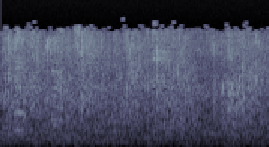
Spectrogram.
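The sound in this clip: Audience applause breaks out for a happy baby named Forrest, a dense, steady wash of clapping that holds at an even level for about two seconds without clear pauses.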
